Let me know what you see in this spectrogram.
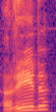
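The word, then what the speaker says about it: read: लेकिन आप कल से बोल रहे हैं रीड, स्पेलिंग तो सेम है बट उच्चारण क्या है, अलग है। रीड, रेड, रेड, ये बहुत खतरनाक हिसाब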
